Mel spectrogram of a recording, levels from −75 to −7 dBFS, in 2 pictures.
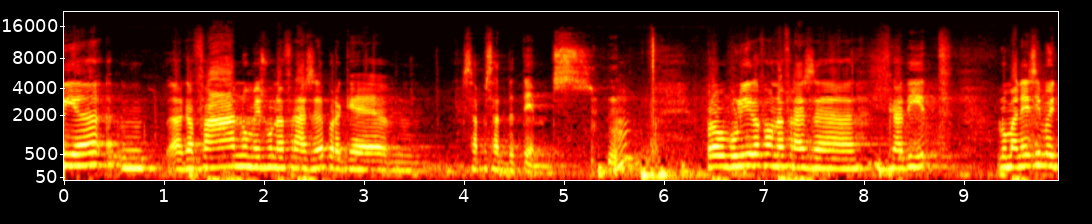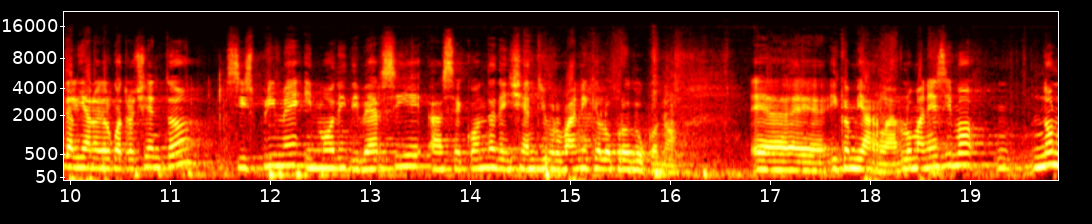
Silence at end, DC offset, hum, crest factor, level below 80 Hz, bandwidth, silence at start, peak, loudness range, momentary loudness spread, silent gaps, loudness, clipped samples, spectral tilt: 0 s; under 0.1%; none; 14 dB; -36 dBFS; 16.5 kHz; 0 s; -2 dBFS; 3 LU; 11 LU; none; -16 LUFS; under 0.1%; -4 dB/octave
